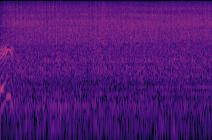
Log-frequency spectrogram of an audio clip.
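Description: Two upright vacuum cleaners, a Shark Apex UpLight DuoClean and a Shark Rotator Professional, running together with a steady airy hiss as they are pushed over dried beans on a hard floor.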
